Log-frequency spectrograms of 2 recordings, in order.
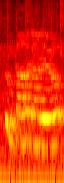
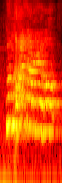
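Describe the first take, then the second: First: The line is spoken in a crying voice. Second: The line is spoken in an angry voice. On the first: "रो के बोलना है तो कैसे बोलेंगे" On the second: "इसे गुस्से में बोलना है तो कैसे बोलेंगे"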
